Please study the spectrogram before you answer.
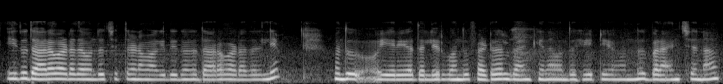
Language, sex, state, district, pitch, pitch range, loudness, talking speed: Kannada, female, Karnataka, Dharwad, 230 Hz, 225-245 Hz, -16 LUFS, 160 wpm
